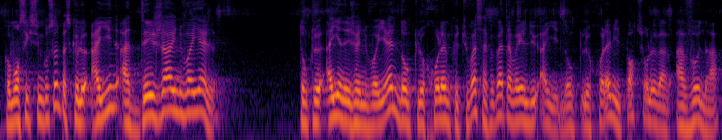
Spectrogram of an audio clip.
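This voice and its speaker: A man lecturing to a small class in a relaxed, mellow voice. He walks students through the text step by step and patiently corrects their pronunciation as they read. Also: mid-range voice, fast. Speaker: teacher of biblical Hebrew.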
